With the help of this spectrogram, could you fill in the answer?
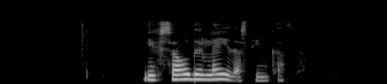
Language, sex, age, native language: Icelandic, female, 20-29, Icelandic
